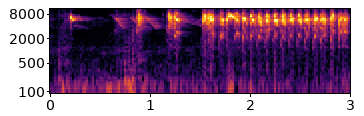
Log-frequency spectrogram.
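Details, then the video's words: High notes from a little spiderhunter, known locally as sogok ontong, used to get others of its kind singing: a few separate piercing chips, then a fast, even string of about twenty sharp high notes. "MALAS BUNYI ?? MASTERAN SOGON ( sogok ontong ) BAHAN AGAR RAJIN BUNYI"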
